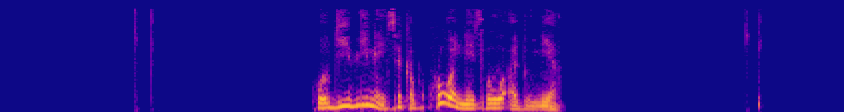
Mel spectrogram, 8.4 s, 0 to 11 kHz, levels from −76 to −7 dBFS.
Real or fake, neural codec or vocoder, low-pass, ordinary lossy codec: fake; codec, 24 kHz, 1.5 kbps, HILCodec; 9.9 kHz; MP3, 32 kbps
